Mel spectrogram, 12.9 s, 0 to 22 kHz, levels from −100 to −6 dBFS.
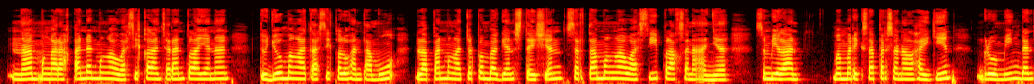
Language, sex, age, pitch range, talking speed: Indonesian, female, 10-29, 245-275 Hz, 105 wpm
